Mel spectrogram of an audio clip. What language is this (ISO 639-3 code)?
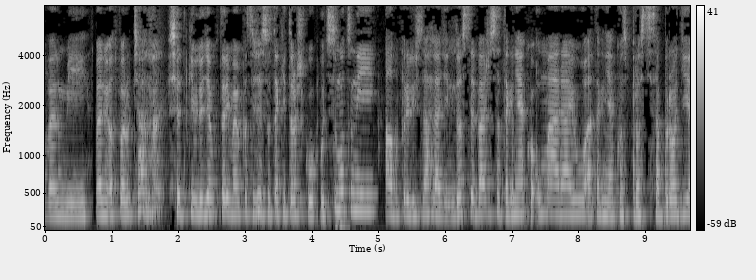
slk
